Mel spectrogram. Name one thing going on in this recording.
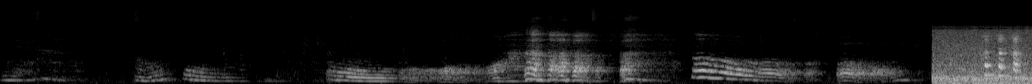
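A dog whines and cries in high, sliding yelps, close by.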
